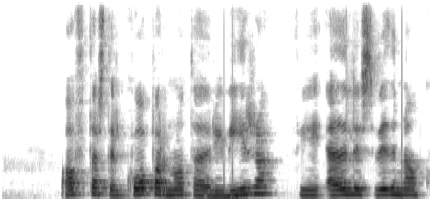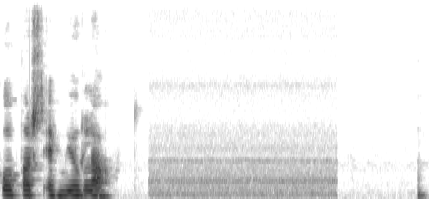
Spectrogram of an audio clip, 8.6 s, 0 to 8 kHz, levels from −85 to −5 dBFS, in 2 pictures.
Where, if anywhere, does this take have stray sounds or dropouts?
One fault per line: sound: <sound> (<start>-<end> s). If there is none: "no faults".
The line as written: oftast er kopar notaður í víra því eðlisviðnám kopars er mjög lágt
no faults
